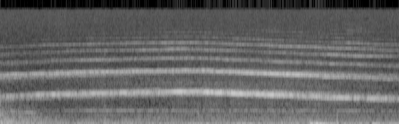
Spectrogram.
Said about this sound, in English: Okay, sorry, I got rudely interrupted by an ambulance or by a fire truck. I'm not sure, I didn't see it,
